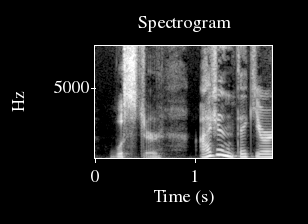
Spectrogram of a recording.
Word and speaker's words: Worcester: spelled w r c s t r but pronounced Worcester I didn't think you were going to spell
